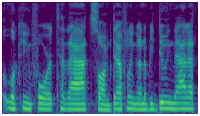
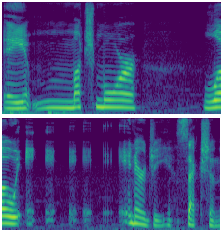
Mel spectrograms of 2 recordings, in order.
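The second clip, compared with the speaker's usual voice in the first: stumbling repeat on the start of energy; 3 semitones higher than usual. Speaker casually talking in an update video, stuttering. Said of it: "Excuse me for stuttering there".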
